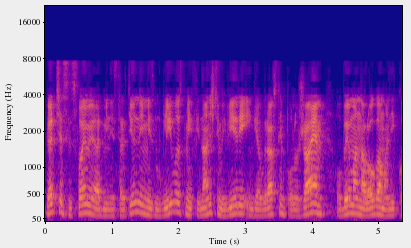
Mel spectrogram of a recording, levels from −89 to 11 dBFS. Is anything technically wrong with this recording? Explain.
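Yes. The speech carries Nellymoser compression from start to finish. The damage is plain. There is a rough, hissy halo around the voice and a smeared, underwater quality. Nothing is heard above about 7.7 kHz. The likely cause is the old Flash microphone codec, Nellymoser Asao. It codes short blocks at a fixed, low bit budget. Weak bands get no bits and are filled with noise instead. The overall coarseness fits a rate near 32 kbps.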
